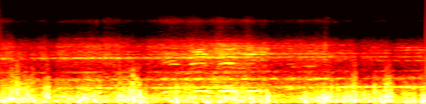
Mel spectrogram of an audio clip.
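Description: Electric multiple-unit local train running, heard from an open door: a continuous rumble of wheels on the rails with a steady whine over it.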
